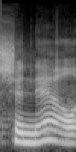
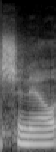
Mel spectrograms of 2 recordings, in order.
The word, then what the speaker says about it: chenille: must only have two brain cells because she pronounced it as Chanel instead of chenille. But let me tell you something. I'm from the same area as her and we all pronounce it Chanel.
